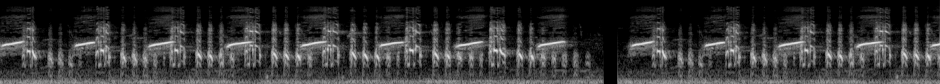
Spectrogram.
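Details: Loud repeated grey francolin call: grating clucks each ending in a shrill upward-sliding note, given in a quick steady series of roughly one phrase per second, with a short break midway before the calling resumes.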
